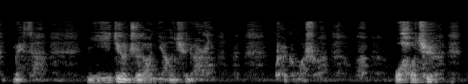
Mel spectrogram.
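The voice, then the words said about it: Quiet pleading voice. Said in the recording (Chinese): “小声⟧央求”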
